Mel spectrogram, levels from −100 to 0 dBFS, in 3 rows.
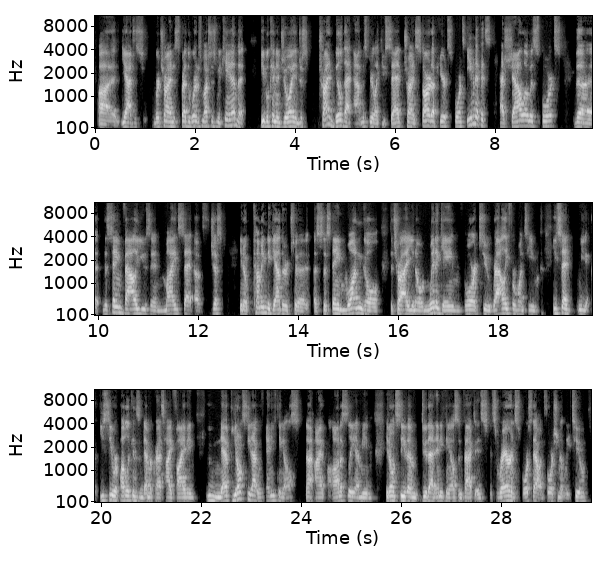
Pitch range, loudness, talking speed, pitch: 115-140 Hz, -22 LUFS, 230 wpm, 130 Hz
